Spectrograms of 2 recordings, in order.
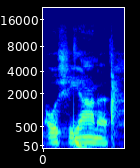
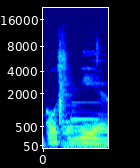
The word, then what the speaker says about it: Oceania: of Road does Oceania I think that's how you say it I've been calling it oceanana all this time but I think it's Oceania is how you pronounce it this is a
